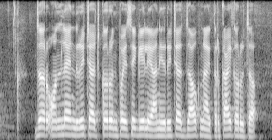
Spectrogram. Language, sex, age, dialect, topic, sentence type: Marathi, male, 18-24, Southern Konkan, banking, question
